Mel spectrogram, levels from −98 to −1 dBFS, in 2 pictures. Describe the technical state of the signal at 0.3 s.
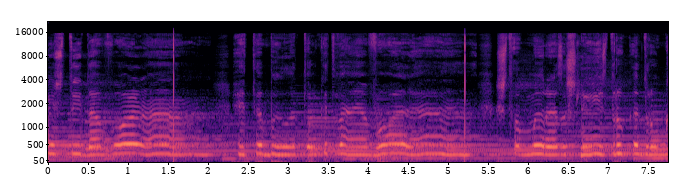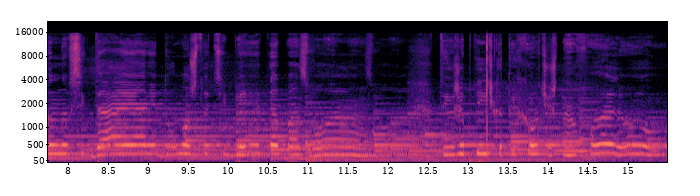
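At 0.3 s the signal is intact, with no fault to be heard at that moment.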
